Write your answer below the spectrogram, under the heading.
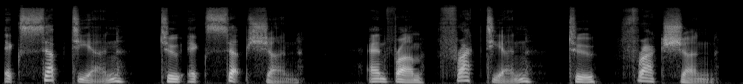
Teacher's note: The T sound shifted to an SH sound, and the two distinct syllables at the end were slurred into one.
